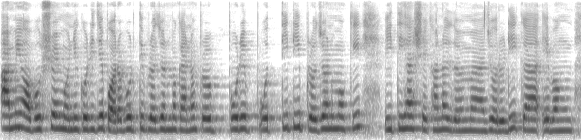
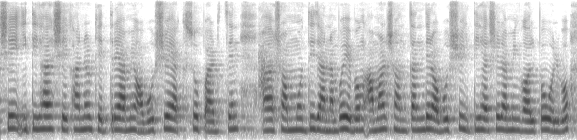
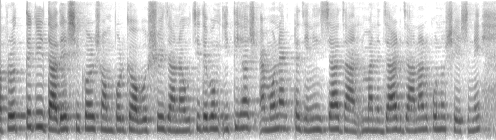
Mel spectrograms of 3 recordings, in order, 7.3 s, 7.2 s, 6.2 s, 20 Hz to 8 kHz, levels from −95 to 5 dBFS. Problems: background sounds at intervals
